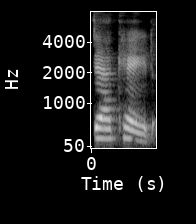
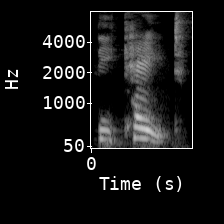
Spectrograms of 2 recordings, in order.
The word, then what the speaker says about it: decade: know that there um I know that there are um two different ways to say this word oh you either can say decade and that's my habit but um you also can pronounce this word as the Kate so that's okay um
